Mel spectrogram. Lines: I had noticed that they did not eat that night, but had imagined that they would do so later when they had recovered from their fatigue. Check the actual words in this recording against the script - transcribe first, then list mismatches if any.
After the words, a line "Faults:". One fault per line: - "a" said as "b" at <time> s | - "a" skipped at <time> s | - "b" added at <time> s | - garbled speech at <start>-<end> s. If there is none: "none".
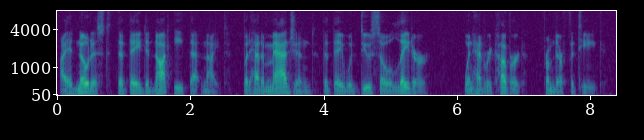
I had noticed that they did not eat that night, but had imagined that they would do so later when had recovered from their fatigue.
Faults:
- "they" skipped at 6.2 s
